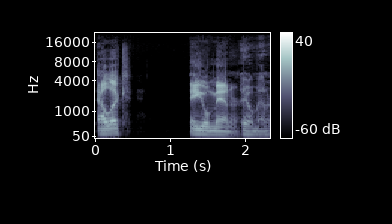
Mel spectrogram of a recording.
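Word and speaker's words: Elic Ayomanor: Kymir Dyke, wide receiver, Gunnar Helm, and Alec Ayomanor.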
